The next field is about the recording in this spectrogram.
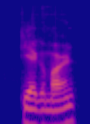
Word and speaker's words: Diego Martin: Am I saying this correctly? – Diego Martin.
